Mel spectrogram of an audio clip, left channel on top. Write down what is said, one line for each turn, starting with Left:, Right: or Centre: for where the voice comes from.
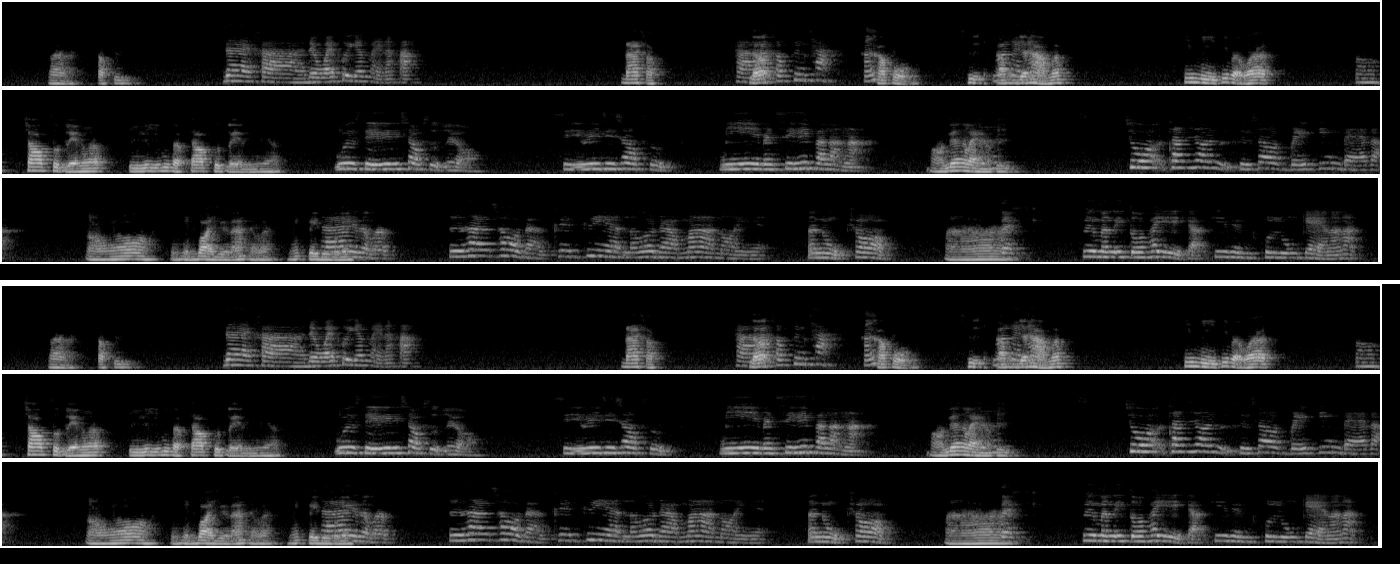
Left: อ่าครับพี่
Right: ได้ค่ะเดี๋ยวไว้คุยกันใหม่นะคะ
Left: ได้ครับ
Right: ค่ะขอบคุณค่ะฮะ
Left: แล้วครับผมคืออ่ะผมจะถามว่า
Right: ว่าไงนะ
Left: พี่มีที่แบบว่า
Right: อ๋อ
Left: ชอบสุดเลยไหมครับซีรีส์ที่แบบชอบสุดเลยมีไหมครับ
Right: อุ้ยซีรีส์ที่ชอบสุดเลยเหรอซีรีส์ที่ชอบสุดมีเป็นซีรีส์ฝรั่งอ่ะ
Left: อ๋อเรื่องอะไรครับพี่
Right: <laughs> ช่วงถ้าที่ชอบที่สุดคือชอบ Breaking Bad อ่ะ
Left: อ๋อผมเห็นบ่อยอยู่นะแต่ว่าไม่เคยดูเลย
Right: น่าใช่แต่แบบคือถ้าชอบแบบเครียดเครียดแล้วก็ดราม่าหน่อยอะสนุกชอบ
Left: อ่า
Right: แต่คือมันในตัวพระเอกอะที่เป็นคุณลุงแก่นั้นอะ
